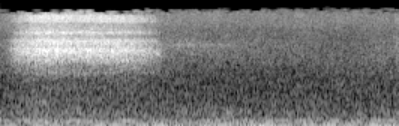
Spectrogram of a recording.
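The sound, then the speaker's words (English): A deep breath drawn in through the nostrils: a single short, soft nasal inhale over a low, steady background hum. “Draw a deep breath in through your nostrils.”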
